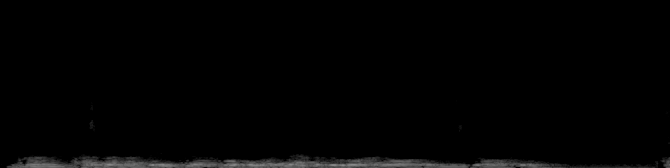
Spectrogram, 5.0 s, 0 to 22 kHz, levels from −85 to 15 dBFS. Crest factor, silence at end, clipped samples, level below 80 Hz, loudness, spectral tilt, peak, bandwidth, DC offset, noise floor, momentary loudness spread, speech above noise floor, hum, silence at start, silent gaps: 16 dB; 0 s; under 0.1%; -78 dBFS; -43 LUFS; -11 dB/octave; -28 dBFS; 6 kHz; under 0.1%; -72 dBFS; 9 LU; 29 dB; none; 0.05 s; none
